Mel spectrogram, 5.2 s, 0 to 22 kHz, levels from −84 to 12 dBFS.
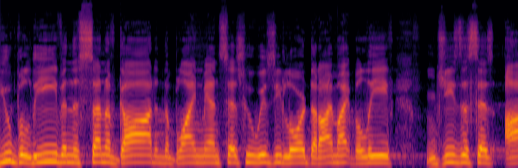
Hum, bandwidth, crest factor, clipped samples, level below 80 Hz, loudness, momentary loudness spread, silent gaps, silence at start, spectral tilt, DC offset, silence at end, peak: none; 14 kHz; 14 dB; under 0.1%; -70 dBFS; -16 LUFS; 6 LU; none; 0 s; -6.5 dB/octave; under 0.1%; 0 s; 0 dBFS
